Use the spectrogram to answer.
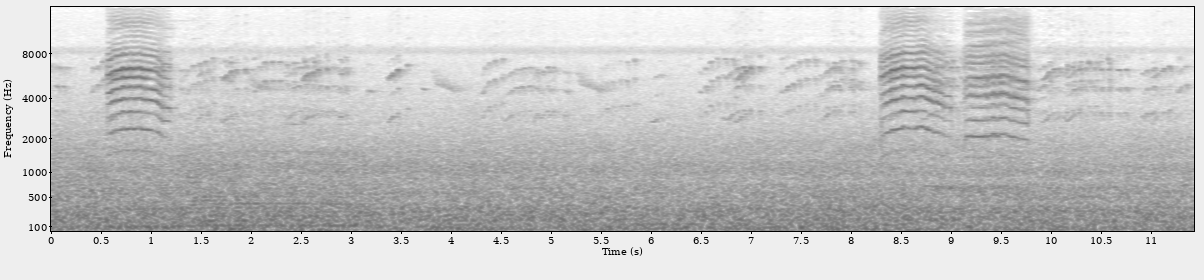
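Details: Black bulbul in Taichung, Taiwan, on 25 August 2013, gives three harsh, nasal, mewing calls, one early and a close pair near the end, while thin high chirps from other birds and a steady low rumble run underneath.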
